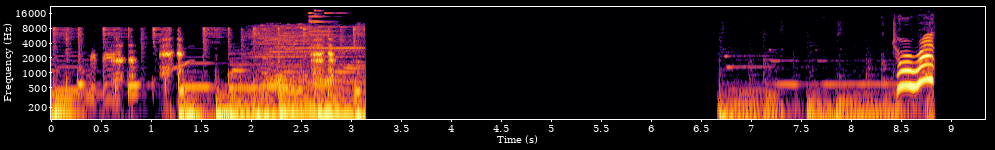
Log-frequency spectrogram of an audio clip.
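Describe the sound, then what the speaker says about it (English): Bursts of dense, rhythmic frog croaking fill the start, then silence, then another stretch of croaking ending in a few rising whistled calls. "F is for frog."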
